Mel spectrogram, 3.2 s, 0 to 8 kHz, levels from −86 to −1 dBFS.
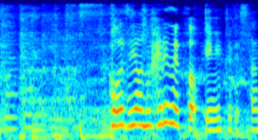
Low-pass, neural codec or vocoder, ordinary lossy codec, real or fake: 7.2 kHz; autoencoder, 48 kHz, 32 numbers a frame, DAC-VAE, trained on Japanese speech; none; fake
